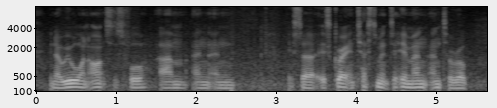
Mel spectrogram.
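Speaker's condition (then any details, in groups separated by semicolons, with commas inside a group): No condition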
